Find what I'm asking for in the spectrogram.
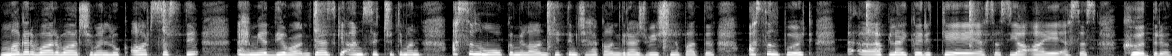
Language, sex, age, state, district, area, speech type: Kashmiri, female, 18-30, Jammu and Kashmir, Srinagar, rural, spontaneous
